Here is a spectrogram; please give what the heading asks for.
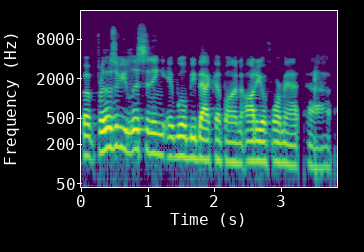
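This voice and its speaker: A man's voice: medium pitch, brisk. A man co-hosting a casual podcast chat about movies, sounding congested and rambling with frequent restarts. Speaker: podcast co-host.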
